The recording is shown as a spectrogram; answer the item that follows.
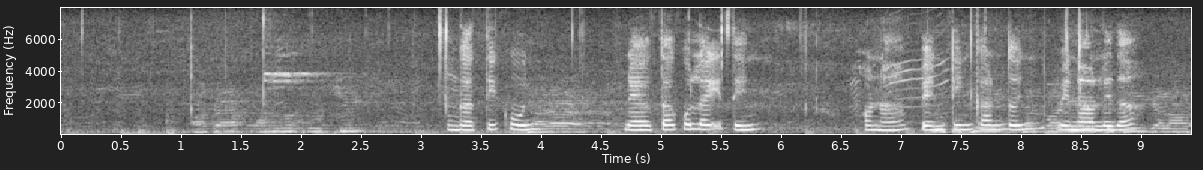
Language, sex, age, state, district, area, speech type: Santali, female, 18-30, West Bengal, Purba Bardhaman, rural, spontaneous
